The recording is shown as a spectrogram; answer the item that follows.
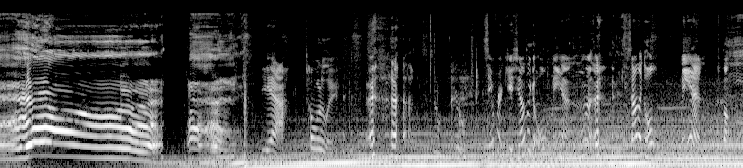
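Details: Four-month-old female Alaskan Malamute gives one long, slightly dipping howl for about three seconds, then falls mostly quiet under a continuous deep motor drone with a few faint squeaks.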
